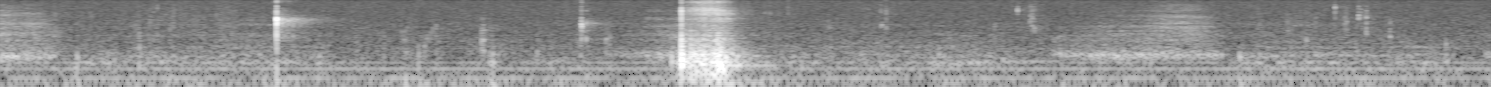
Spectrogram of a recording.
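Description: Close-miked eating of butter naan with curry: soft chewing, a single sharp click a little over a second in, and a short, louder burst of noise about halfway through as the naan is torn and dipped into the curry.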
